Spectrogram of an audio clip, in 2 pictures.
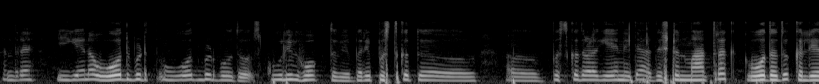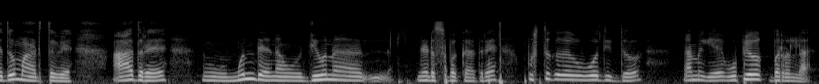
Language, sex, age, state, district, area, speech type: Kannada, female, 60+, Karnataka, Shimoga, rural, spontaneous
